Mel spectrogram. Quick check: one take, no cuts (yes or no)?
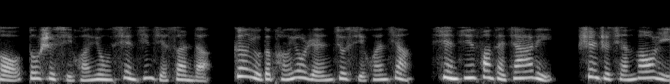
no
